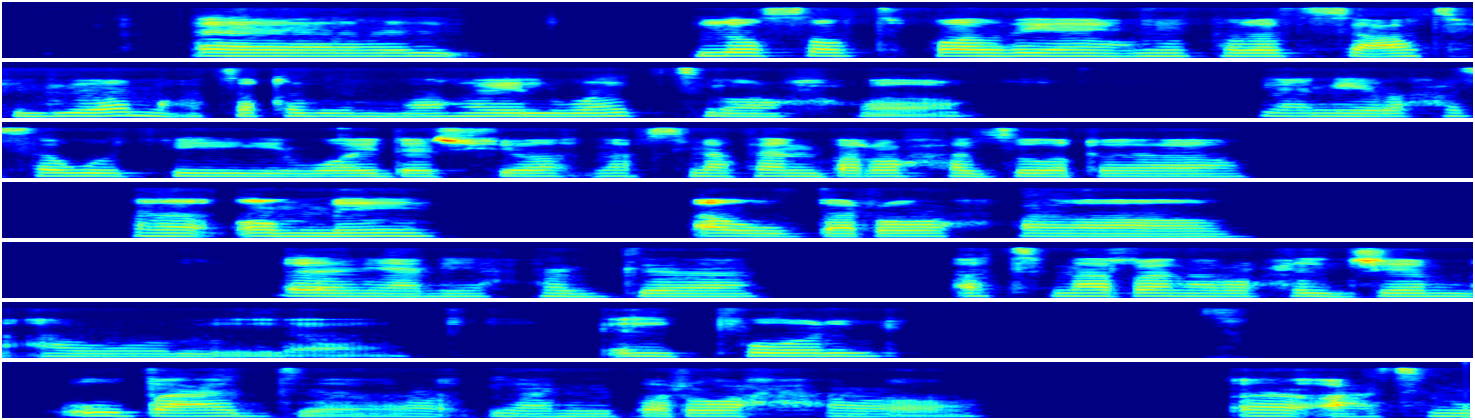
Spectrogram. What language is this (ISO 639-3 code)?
abv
